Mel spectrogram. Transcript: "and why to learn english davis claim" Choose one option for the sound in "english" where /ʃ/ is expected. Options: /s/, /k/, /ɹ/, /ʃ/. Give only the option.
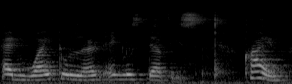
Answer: /s/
